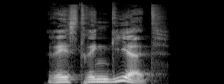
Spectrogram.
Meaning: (verb) past participle of restringieren; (adjective) restricted
- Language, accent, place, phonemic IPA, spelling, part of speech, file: German, Germany, Berlin, /ʁestʁɪŋˈɡiːɐ̯t/, restringiert, verb / adjective, De-restringiert.ogg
